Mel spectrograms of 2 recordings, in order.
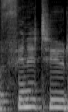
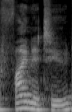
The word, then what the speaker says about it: finitude: as as profound as the finitude of life or finitude you can pronounce it either way but um but it's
